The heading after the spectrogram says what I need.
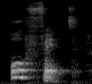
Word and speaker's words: au fait: au fait au fait ici on prononce bien le T au fait on peut traduire par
